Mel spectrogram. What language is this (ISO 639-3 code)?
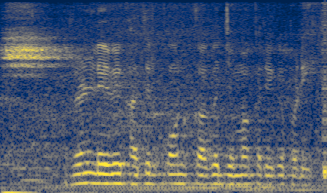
bho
